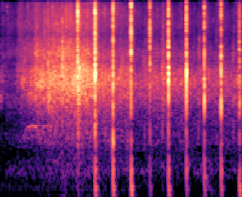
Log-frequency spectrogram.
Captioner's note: applause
